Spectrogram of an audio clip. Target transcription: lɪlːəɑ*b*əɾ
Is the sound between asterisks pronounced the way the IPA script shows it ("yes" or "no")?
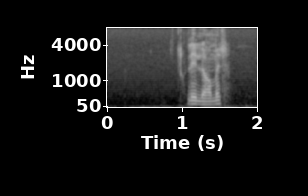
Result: no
